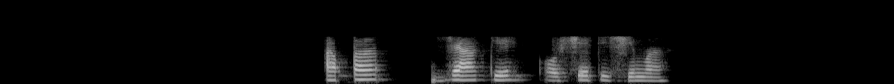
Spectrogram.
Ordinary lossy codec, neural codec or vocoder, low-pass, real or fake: AAC, 24 kbps; codec, 16 kHz in and 24 kHz out, 0.6 kbps, FireRedTTS-2 codec; 3.6 kHz; fake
